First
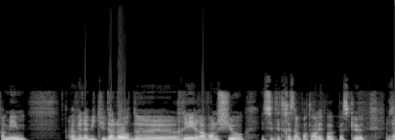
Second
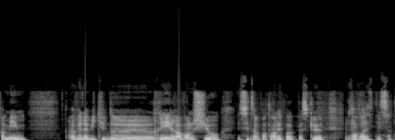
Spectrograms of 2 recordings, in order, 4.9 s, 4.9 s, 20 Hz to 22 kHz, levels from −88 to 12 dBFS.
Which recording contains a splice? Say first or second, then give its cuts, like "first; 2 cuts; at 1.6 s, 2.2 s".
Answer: second; 2 cuts; at 1.3 s, 3.1 s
